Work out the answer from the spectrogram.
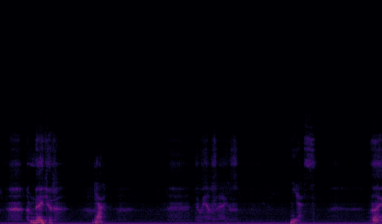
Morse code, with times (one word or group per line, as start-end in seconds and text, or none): none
